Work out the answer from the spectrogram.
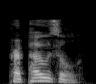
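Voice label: "proposal", British English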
